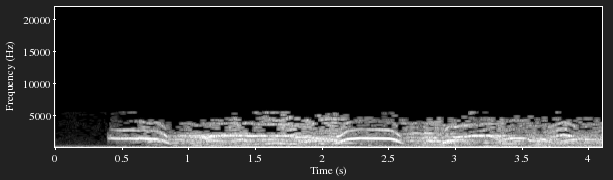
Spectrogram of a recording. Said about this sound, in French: Les manifestantes ont scandé « Ne prenez pas nos emplois »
